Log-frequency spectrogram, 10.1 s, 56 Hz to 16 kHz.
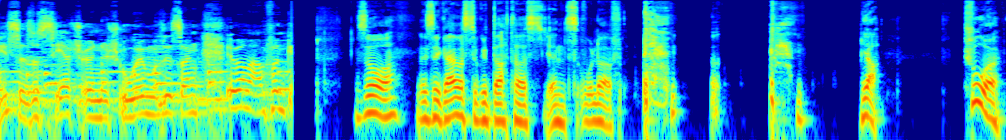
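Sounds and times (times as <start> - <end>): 
speech: 0.0 - 8.9, 9.6 - 10.0
person coughing: 6.4 - 8.2.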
